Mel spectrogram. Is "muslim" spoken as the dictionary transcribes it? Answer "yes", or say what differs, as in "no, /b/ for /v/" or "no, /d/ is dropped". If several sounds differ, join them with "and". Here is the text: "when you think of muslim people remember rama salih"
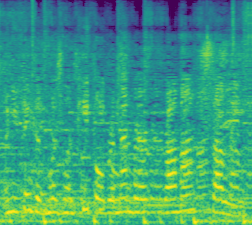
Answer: no, /w/ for /l/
